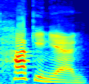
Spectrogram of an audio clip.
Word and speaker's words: Hakinyan: This guy's name was Hakinyan. Get it? It rhymes with Bakinyan.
